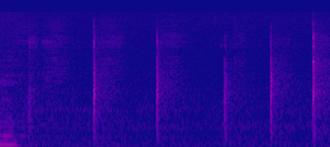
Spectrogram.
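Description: Chalk writing on a blackboard: a string of about five short, sharp taps and clicks, roughly two a second, as the chalk strikes and lifts off the board.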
